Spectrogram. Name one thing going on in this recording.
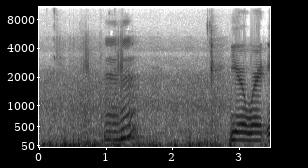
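A second young woman speaks briefly close to a microphone.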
